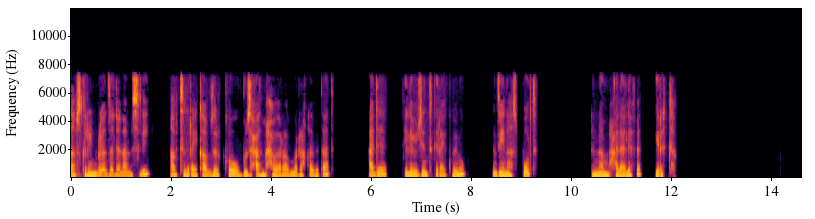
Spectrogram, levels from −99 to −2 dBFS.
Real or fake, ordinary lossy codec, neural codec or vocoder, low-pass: real; MP3, 48 kbps; none; 7.2 kHz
